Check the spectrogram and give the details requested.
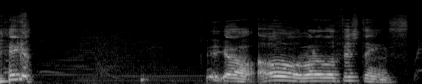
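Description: A man's voice: fairly high pitch, lively intonation, slow, a little mellow. A young American man making short, slangy, exclamatory remarks as casual reaction commentary. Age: young adult. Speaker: anime reaction show host. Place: small indoor room. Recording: music in the background. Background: anime episode music.

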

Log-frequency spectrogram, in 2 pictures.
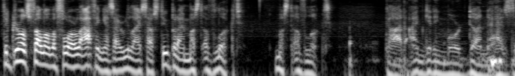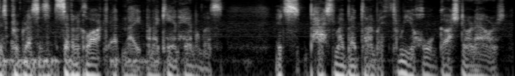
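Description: Exasperated man with lively, swinging delivery. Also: deep voice, normal speed, slightly rough. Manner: exasperated, sarcastic. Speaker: fanfic reader and commentator. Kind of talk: dramatic reading with mocking asides.

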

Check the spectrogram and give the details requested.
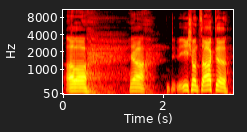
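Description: A man voicing a mournful, courteous town guard who speaks haltingly in a tabletop game. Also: a little high, smooth, no room sound, studio quality. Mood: subdued, sad. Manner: halting, hesitant.

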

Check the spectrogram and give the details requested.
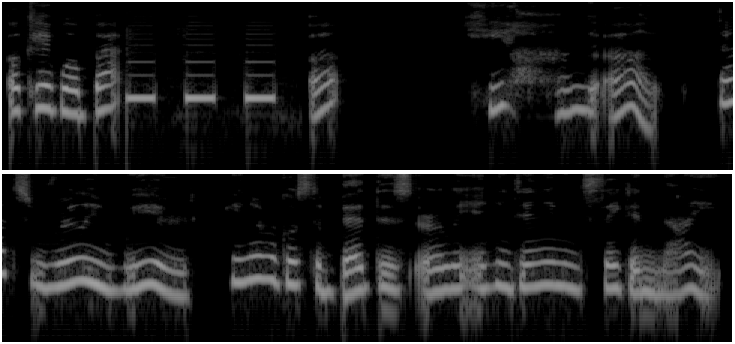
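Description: A woman playing a hurt, suspicious high school girl with dramatic, sassy teen talk in an amateur animated drama. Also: unhurried, gravelly, breathy edge, no room sound, studio quality, exaggerated voice. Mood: puzzled. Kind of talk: amateur voice acting for an animated mini movie.

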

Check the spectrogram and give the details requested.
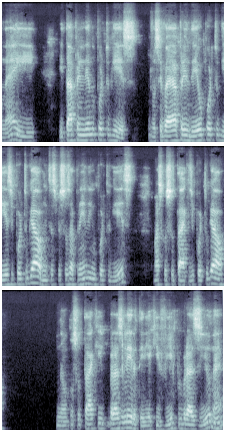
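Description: A man's voice: on the low side, a little mellow. A man in his forties with a Brazilian accent, an English teacher patiently explaining step by step on a video call, often adding little checking tags. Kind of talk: online lesson, explaining and switching between Portuguese and English. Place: small room at home or study with bookshelves. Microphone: computer mic on a video call.

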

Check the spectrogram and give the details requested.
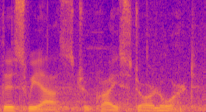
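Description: A man's voice: deep voice, lively intonation. Solemn older man praying in echoey hall. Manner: solemn, measured intoning. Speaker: presiding bishop. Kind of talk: liturgical prayer at Mass. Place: large convention hall stage. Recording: echoey hall, faint noise.

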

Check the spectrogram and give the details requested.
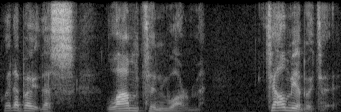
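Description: An actor playing a pious, stubborn, haunted police sergeant in an audio drama, speaking in an intense, formal, demanding way. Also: male voice, on the high side, sing-song, moderate pace, a bit bright, slightly rough, heavily acted. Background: music.

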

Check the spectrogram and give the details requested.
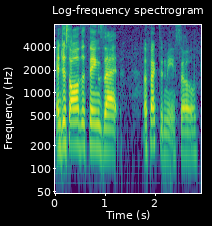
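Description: A woman's voice: on the low side, normal speed, dull audio. A young woman, a singer whose first language is Russian, answering interview questions casually outdoors, restarting her sentences and laughing between phrases. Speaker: guest singer. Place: outdoor terrace with garden.

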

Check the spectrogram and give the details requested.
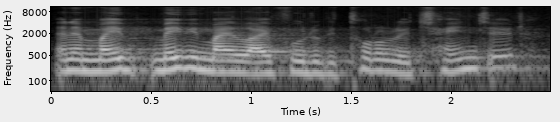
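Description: A woman's voice: fairly low pitch, fairly quick, warm tone. A woman from South Korea, speaking English with a Korean accent, telling an earnest story as an astronaut panelist who laughs often. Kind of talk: panel talk. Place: large event hall, on stage. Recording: long reverb of a large hall.

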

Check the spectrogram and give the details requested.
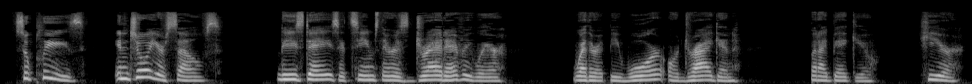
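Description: An actress playing an even-toned, earnest young townswoman in a fantasy video game, with measured delivery. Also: medium pitch, dry recording, studio quality, close to an everyday voice. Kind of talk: video game character voice lines.

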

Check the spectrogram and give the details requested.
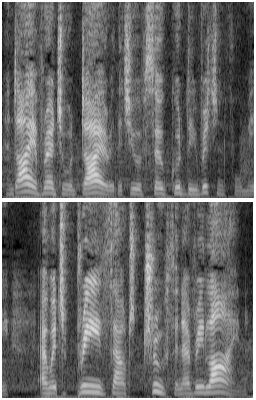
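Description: A woman's voice: mid-range voice, fairly quick, fairly bright tone, soft background music, close to an everyday voice. A woman voicing a kindly old foreign male doctor in an audiobook drama, emphatic and courtly, speaking formal broken English. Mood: earnest, emphatic.

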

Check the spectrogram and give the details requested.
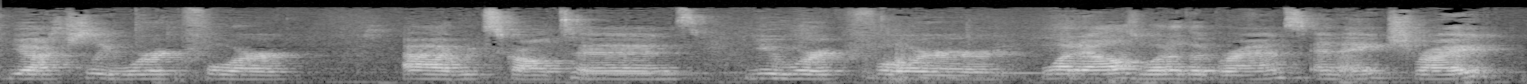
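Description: A woman's voice: on the low side, steady tone, takes it slowly. Chatty woman in an echoey classroom. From born in Venezuela, raised in Spain. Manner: upbeat, chatty, asks the audience frequent questions. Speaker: recruiter presenting to students. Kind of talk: informal presentation to a class. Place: classroom with seated students. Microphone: far camera, no visible mic. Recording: very echoey classroom, faint noise.

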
